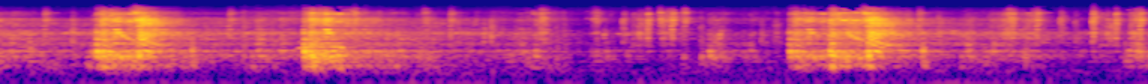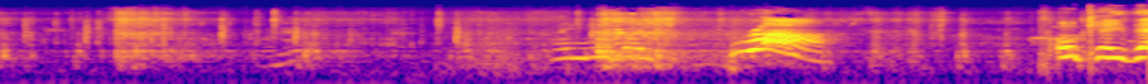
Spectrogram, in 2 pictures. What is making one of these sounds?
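Video game sound effects play from a television.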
